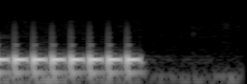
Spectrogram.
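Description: faceTime video call ringing

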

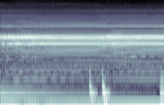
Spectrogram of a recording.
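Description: air horn blast

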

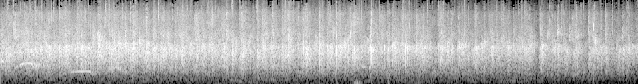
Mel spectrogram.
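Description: concert audience applause

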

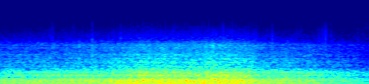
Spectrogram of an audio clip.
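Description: car driving past

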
